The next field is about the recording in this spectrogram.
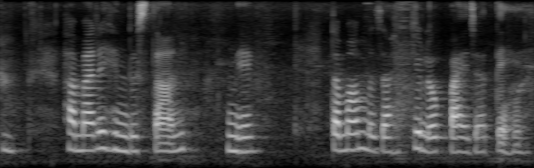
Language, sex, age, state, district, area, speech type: Urdu, female, 18-30, Uttar Pradesh, Lucknow, rural, spontaneous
